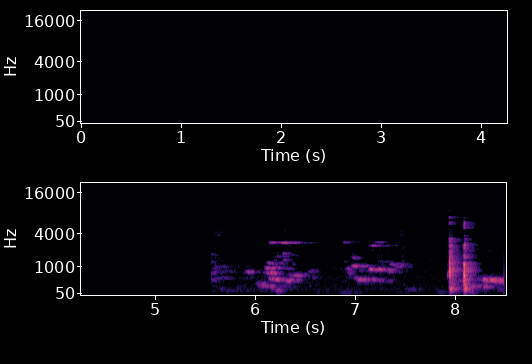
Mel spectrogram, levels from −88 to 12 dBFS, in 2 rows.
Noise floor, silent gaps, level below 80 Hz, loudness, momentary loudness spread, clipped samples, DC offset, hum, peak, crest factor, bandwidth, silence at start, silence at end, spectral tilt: -63 dBFS; none; -78 dBFS; -33 LUFS; 21 LU; under 0.1%; under 0.1%; none; -4 dBFS; 36 dB; 7.4 kHz; 5.95 s; 0 s; -3.5 dB/octave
